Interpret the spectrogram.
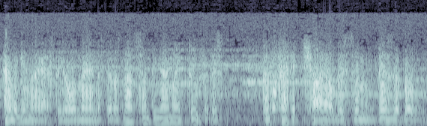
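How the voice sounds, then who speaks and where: An actor playing a brooding mathematician lodger, narrating a haunting mystery in 1940s radio drama style with hesitant, ruminative pauses. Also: male voice, deep voice, lively intonation, over music. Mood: troubled, haunted. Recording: muffled, noisy 1940s radio broadcast.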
